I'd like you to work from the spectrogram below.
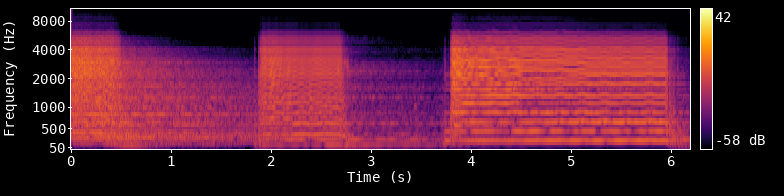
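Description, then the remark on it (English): Three sustained electric guitar chords played through a Gallows in the Morning pedal, which combines a double overdrive and reverb, ring out one after another, each washed in heavy, smeared reverb with long decaying tails that blur into the next strum. No voices. “I feel like you can get some of that … kind of drenched reverb.”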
